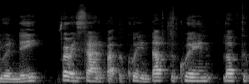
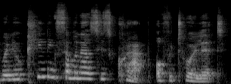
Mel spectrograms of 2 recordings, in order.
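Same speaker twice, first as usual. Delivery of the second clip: ordinary delivery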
